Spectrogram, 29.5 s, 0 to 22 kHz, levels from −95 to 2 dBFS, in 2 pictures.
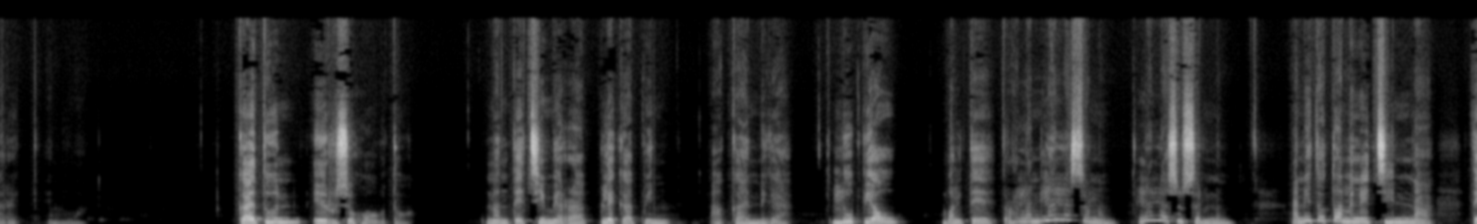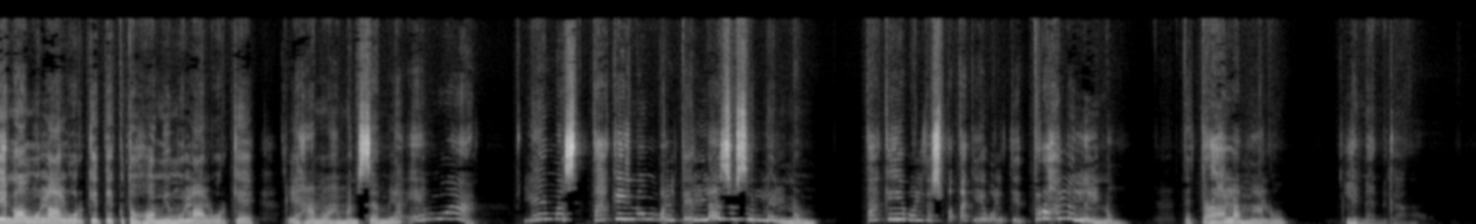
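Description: No faults can be heard anywhere in the speech recording.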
